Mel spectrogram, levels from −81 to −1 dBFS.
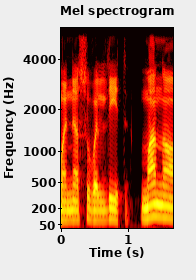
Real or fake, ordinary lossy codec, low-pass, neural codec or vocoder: real; Opus, 64 kbps; 5.4 kHz; none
